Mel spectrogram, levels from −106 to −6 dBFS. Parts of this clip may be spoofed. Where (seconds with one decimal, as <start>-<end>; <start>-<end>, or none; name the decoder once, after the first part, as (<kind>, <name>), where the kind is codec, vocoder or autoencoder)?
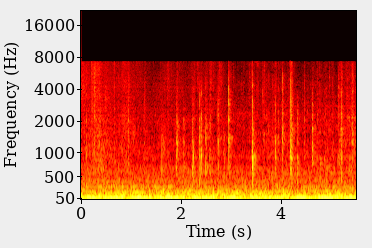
0.0-2.4 (codec, DAC)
